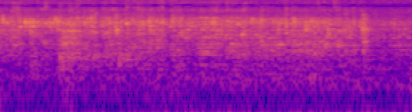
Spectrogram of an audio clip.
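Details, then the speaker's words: Hot water heating system bled at the return line into a bucket via a hose, boiler side closed, feed water entering through the automatic reducing valve: hissy, sputtering gush with irregular spits, then quieting as the trapped air clears from the loop. "You see, it's quieted down, so I already got some air out of the system."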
